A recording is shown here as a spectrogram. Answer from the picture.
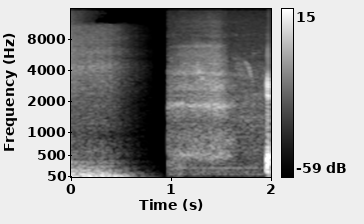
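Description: Tail of a noisy title-card transition sound effect fading out over the first half second, followed by a moment of dead silence and then faint background until talking resumes.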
